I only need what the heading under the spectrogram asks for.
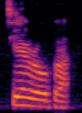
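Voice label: "tear rubber", Nigerian Pidgin, female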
